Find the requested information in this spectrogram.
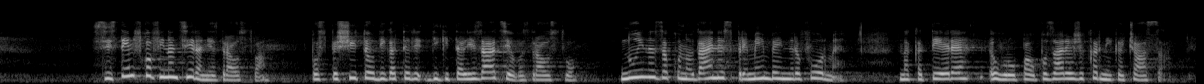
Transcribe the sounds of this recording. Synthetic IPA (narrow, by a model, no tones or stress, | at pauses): sist̪eːmskɔfinant̪siːɾanjɛzd̪ɾaːwst̪ʋa | pɔspɛʃit̪ɛwd̪iɡit̪alizaːt̪sijɛʋəzd̪ɾaːwst̪ʋu | nujnɛzakɔnɔd̪aːjnɛspɾɛmeːmbɛinɾɛfoːɾmɛ̰nakat̪eːɾɛɛwɾoːpaɔpɔzaːɾjaʒekaɾneːkajt͡ʃaːsa̰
